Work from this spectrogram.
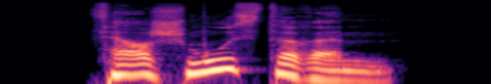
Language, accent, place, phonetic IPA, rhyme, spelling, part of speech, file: German, Germany, Berlin, [fɛɐ̯ˈʃmuːstəʁəm], -uːstəʁəm, verschmusterem, adjective, De-verschmusterem.ogg
- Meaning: strong dative masculine/neuter singular comparative degree of verschmust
